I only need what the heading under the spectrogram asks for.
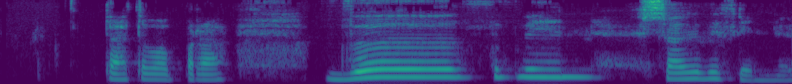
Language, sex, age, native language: Icelandic, female, 12, Icelandic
